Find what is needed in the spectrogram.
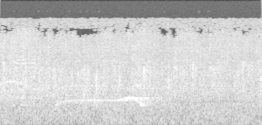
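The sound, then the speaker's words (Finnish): Applause rises from a vast audience at an evangelist's mass rally, a dense, steady wash of countless clapping hands that stays fairly quiet and even throughout. “Taputukset Jeesukselle.”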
